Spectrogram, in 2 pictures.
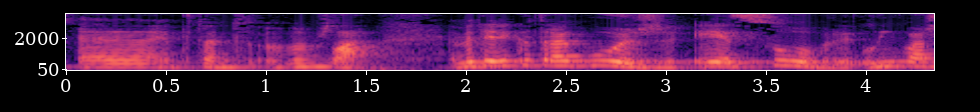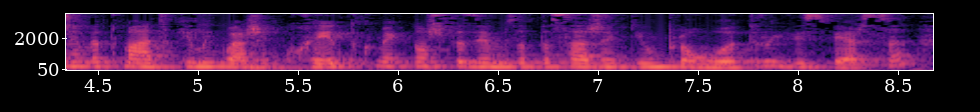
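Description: Hoarse from a cold, a middle-aged woman with a European Portuguese accent patiently teaches a maths lesson in an echoey room. Her mid-range voice moves a little fast, and she fills her speech with fillers and frequent checks of "ok?"

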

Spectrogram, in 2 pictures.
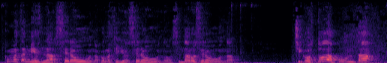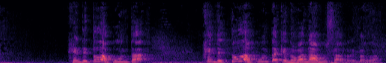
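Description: A man's voice: extremely high pitch, big pitch swings, normal speed, a bit bright, slight background noise. A man giving casual, teasing live-stream commentary while he plays and chats with his viewers. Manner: playful, teasing, chatty with viewers. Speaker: game streamer.

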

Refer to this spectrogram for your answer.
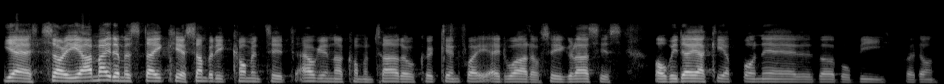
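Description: A man's voice: medium pitch, fairly even intonation, moderate pace, few pauses, sharp tone, clean tone, no room sound, muffled recording. A man teaching English in an online lesson, explaining patiently in Spanish with English example phrases, his first language being English.

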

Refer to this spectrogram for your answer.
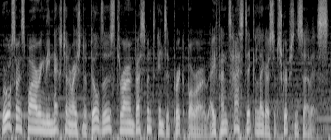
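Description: A man giving scripted documentary narration in a clear, explanatory, lightly conversational way, recorded as a studio voice-over. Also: mid-range voice, lively intonation, brisk, darkish tone, soft background music.

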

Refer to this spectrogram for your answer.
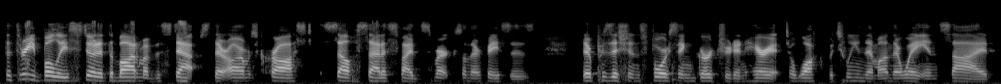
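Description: A woman reading her own short story aloud in an expressive storybook narration, on a dull, dry recording. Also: deep voice, no room sound.

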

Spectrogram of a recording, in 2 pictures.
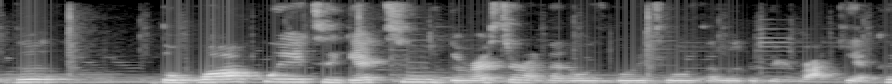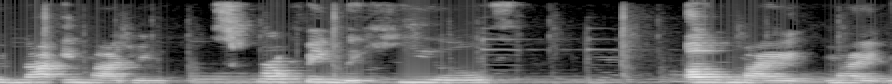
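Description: A young adult woman from Jamaica gives casual, chatty lookbook commentary as a fashion vlogger, emphatic and slangy, stretching words out for effect. Her fairly high voice is reverberant, recorded indoors in a small furnished room at home with faint music behind her.

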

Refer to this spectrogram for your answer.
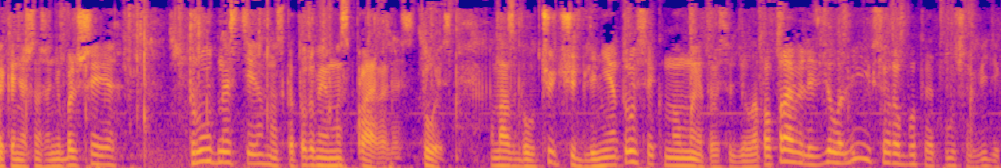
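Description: Young male vlogger, mid-pitched, noisy outdoor recording. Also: darkish tone. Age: 20s. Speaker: motorcycle vlogger. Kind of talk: casual vlog explanation to camera. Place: outdoors in a house yard.

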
